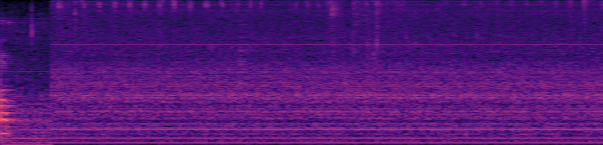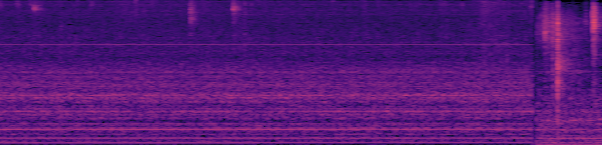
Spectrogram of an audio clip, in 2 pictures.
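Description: Steady hum made of several constant tones over a faint hiss, unchanging throughout, with a small tap shortly before the end.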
